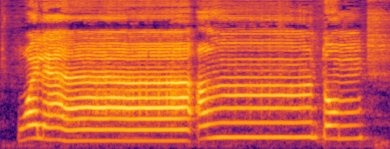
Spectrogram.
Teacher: اب یہاں پر دیکھیں نہ حروف حلقی نہ حروف یرملون میں سے کوئی حرف، نہ ہی با، لہٰذا ہم نے اخفا کیا، نون ساکن کی آواز کو چھپاتے ہوئے ادا کیا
